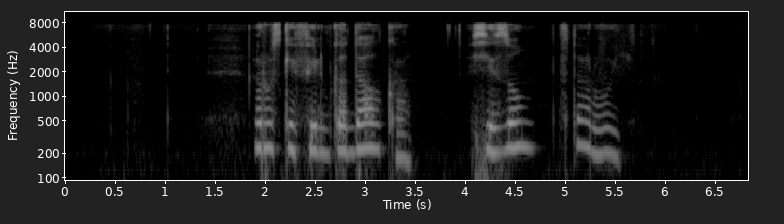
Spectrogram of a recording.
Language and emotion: Russian, sad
